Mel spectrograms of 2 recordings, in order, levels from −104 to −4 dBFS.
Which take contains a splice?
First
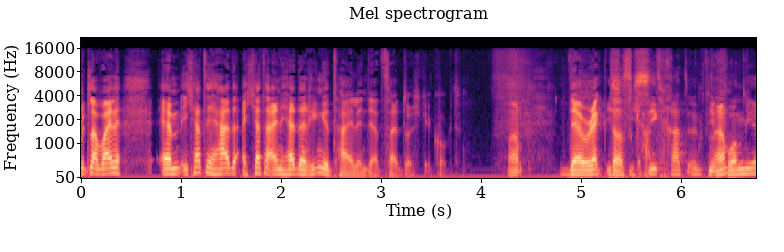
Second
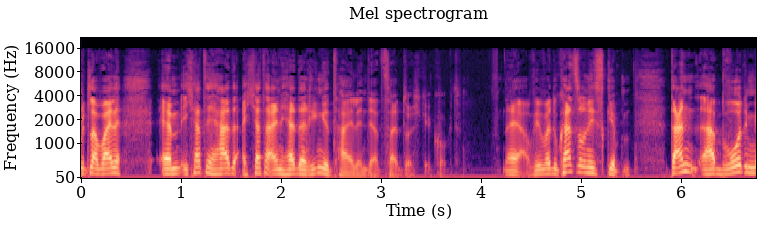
second; 1 cut; at 4.1 s

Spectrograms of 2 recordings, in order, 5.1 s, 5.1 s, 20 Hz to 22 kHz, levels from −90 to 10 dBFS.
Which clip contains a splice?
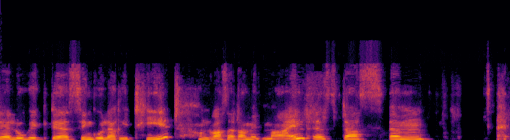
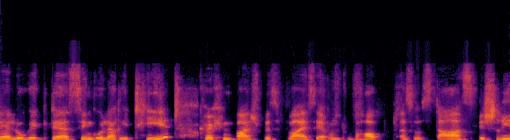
second; 1 cut; at 2.0 s

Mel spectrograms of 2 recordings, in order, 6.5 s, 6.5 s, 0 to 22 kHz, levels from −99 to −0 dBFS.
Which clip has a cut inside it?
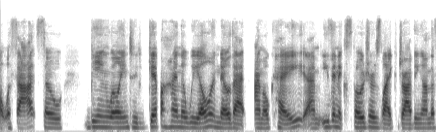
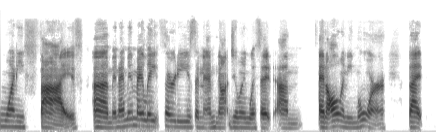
second; 2 cuts; at 1.3 s, 3.2 s

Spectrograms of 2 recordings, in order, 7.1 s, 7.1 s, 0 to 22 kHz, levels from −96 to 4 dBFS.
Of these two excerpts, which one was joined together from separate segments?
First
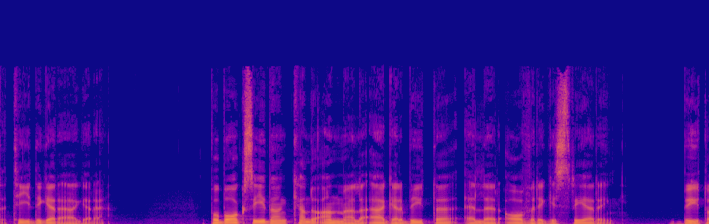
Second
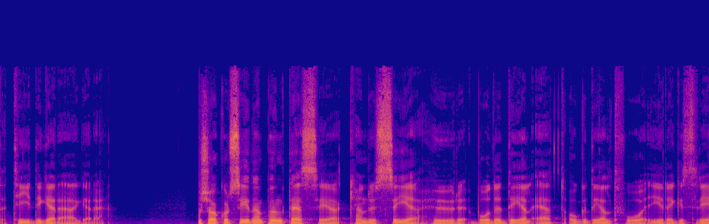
second; 1 cut; at 1.8 s

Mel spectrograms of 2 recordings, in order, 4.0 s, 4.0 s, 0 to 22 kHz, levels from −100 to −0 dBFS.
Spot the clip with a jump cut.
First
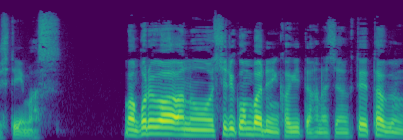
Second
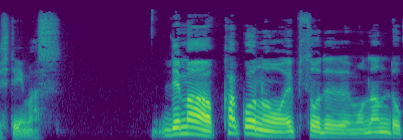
first; 1 cut; at 1.1 s

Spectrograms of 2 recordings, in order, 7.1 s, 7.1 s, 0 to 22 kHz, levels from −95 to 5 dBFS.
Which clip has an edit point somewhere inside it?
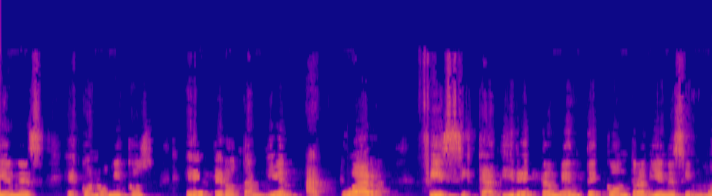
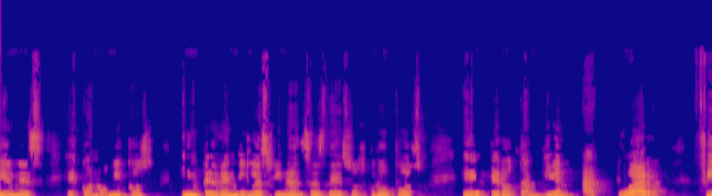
first; 1 cut; at 1.7 s

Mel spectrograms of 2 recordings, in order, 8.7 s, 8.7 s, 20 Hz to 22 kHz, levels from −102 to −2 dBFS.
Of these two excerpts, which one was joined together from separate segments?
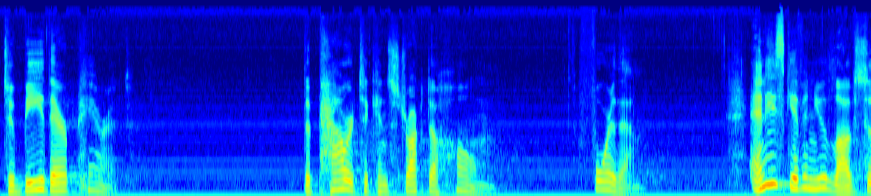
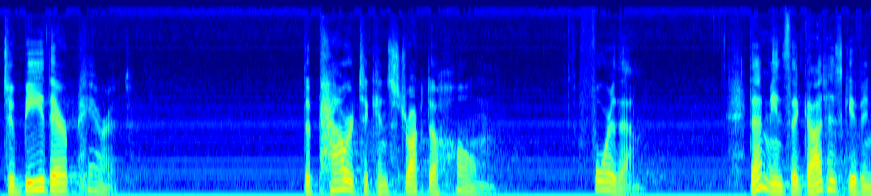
second; 1 cut; at 7.4 s

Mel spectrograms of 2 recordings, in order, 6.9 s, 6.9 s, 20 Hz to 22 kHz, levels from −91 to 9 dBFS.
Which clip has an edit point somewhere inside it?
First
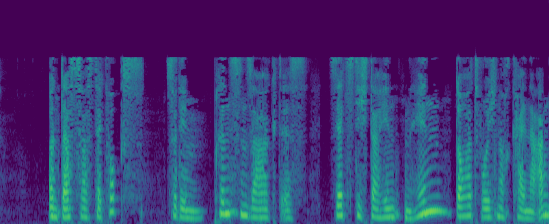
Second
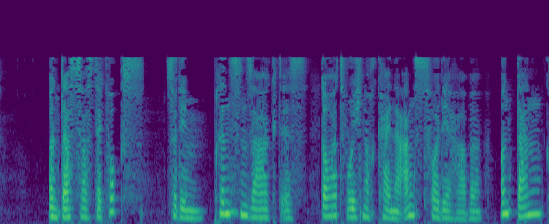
second; 1 cut; at 4.0 s

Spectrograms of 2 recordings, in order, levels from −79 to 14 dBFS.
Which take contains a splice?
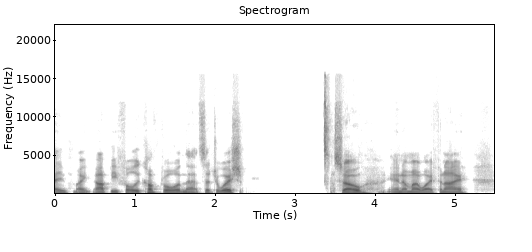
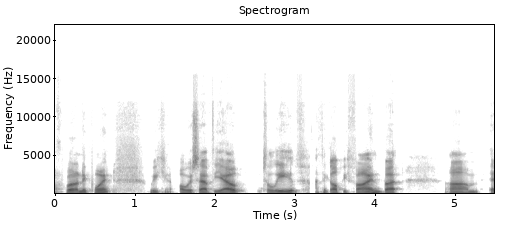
second; 1 cut; at 3.2 s

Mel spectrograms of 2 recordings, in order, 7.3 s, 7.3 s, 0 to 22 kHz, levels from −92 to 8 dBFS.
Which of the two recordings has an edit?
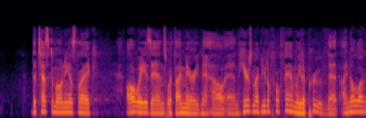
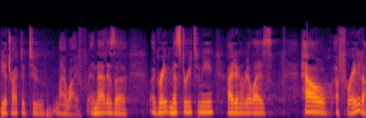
second; 1 cut; at 2.9 s

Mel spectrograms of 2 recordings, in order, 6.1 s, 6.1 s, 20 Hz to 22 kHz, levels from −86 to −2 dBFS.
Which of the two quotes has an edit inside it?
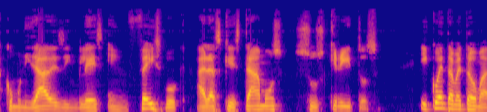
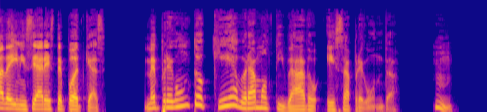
first; 1 cut; at 2.4 s

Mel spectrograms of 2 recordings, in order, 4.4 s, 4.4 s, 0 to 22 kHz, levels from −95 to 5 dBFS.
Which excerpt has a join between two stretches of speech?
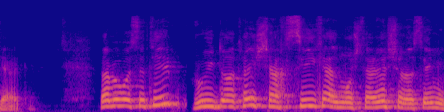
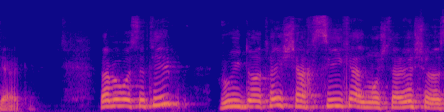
first; 1 cut; at 1.9 s

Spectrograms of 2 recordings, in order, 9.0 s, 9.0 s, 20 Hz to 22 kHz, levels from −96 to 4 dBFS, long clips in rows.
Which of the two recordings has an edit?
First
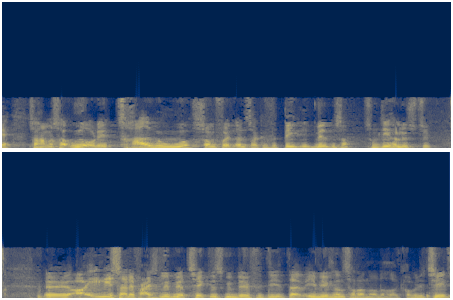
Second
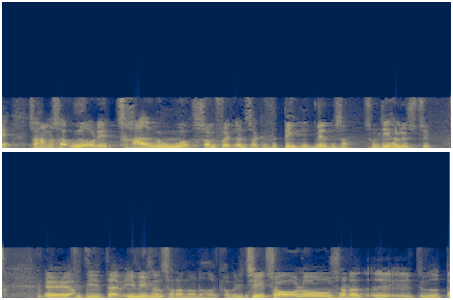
second; 1 cut; at 5.2 s

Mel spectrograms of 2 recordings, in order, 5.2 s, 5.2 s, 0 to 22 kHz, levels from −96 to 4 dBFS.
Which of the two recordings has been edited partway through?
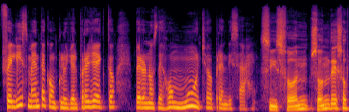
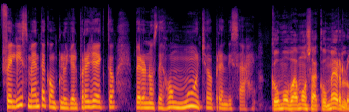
second; 1 cut; at 3.9 s

